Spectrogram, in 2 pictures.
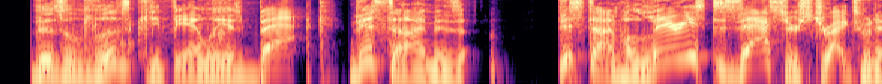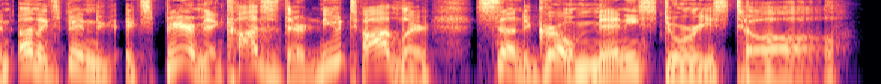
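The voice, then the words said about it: Wacky exaggerated announcer voice. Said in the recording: “I literally put wacky voice... Wacky voice... I couldn't do the normal.”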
